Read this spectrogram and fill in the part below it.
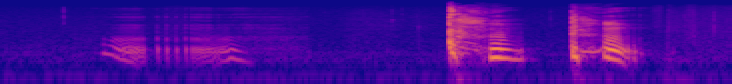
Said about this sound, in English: You think my coughing is sexy?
